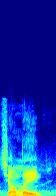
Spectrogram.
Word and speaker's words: Sean Bean: Rhymes with mean. Keen? No. Sean Bean.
